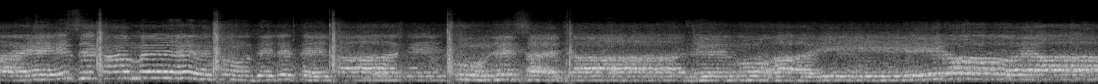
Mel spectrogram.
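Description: A group of men chanting a Shia noha (mourning lament) in long, drawn-out notes that bend in pitch. For the first half, sharp hand slaps on bare chests (matam) land roughly once a second.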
